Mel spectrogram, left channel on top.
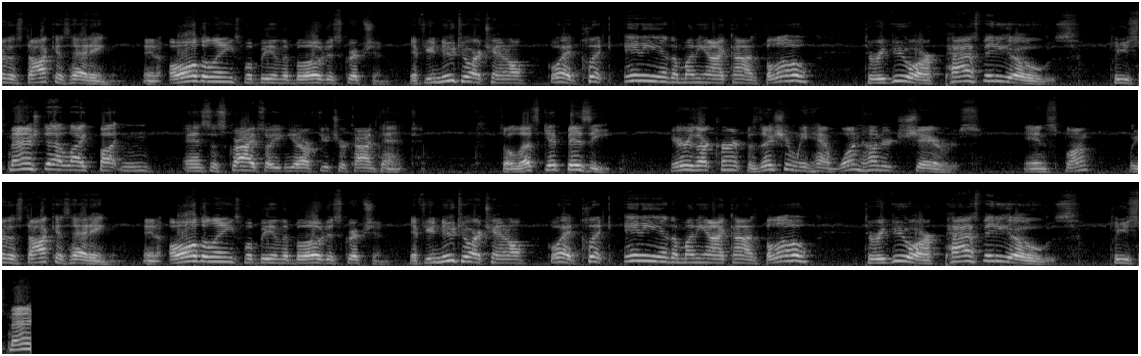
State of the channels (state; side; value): drops out; right; at 11.7 s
